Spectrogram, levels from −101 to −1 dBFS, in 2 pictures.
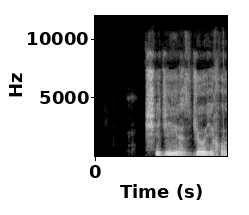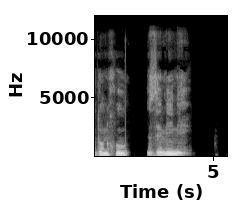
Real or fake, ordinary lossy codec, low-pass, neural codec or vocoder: fake; AAC, 64 kbps; 10.8 kHz; vocoder, 44.1 kHz, 128 mel bands, Pupu-Vocoder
